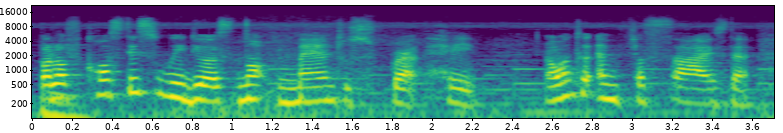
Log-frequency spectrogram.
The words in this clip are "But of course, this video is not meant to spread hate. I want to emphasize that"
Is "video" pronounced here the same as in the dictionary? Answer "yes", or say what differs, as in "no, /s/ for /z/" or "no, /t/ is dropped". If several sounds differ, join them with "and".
no, /w/ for /v/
